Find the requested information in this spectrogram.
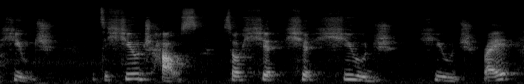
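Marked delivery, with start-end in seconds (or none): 0.0-0.6 huge breathed with a hissing h; soft hissed huge; whispered huge. Shown as a demonstration. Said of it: "kind of like that sound". 2.4-4.8 hissed soft ch then huge; soft German ch. Shown as a demonstration. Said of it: "This is the C H sound".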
